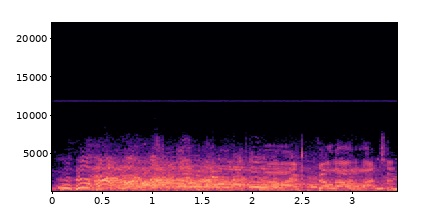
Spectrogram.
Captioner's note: loud laughter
